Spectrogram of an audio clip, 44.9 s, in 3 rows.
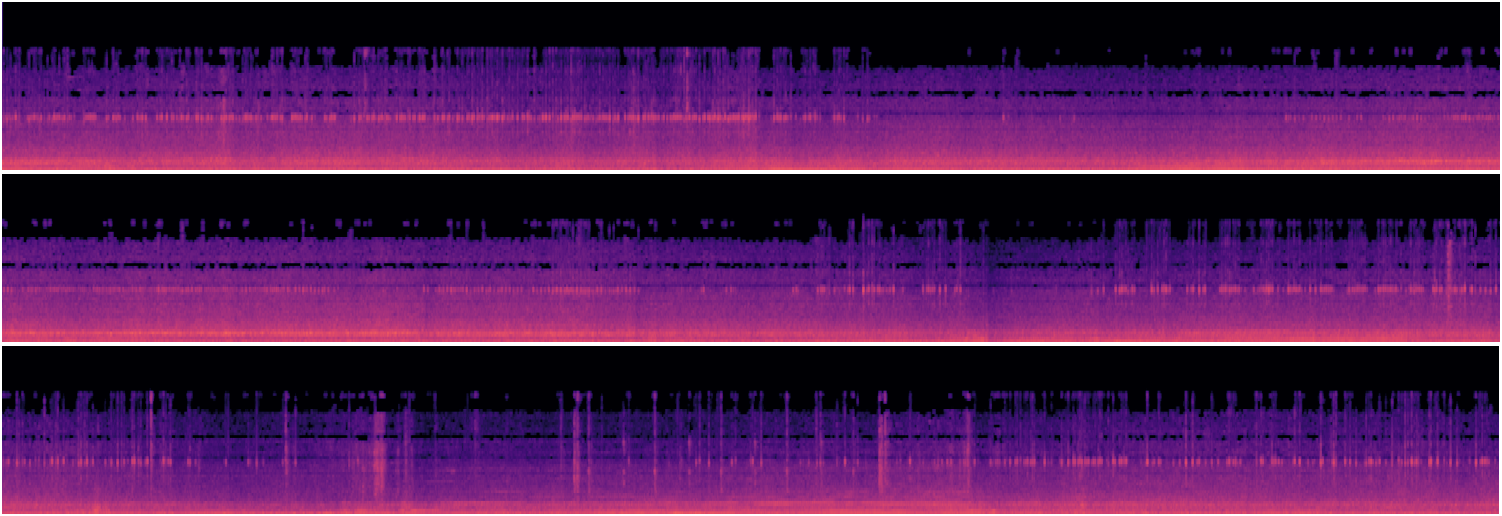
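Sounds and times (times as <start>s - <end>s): car engine revving under load: 0.0s - 44.9s
tyre and road rumble: 0.0s - 44.9s.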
